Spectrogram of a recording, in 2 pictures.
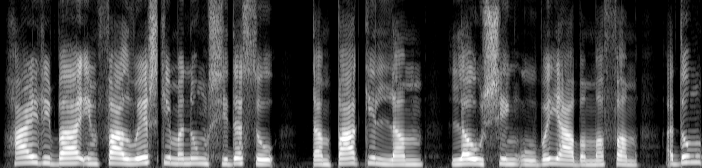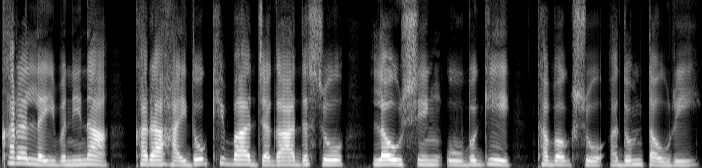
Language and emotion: Manipuri, neutral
